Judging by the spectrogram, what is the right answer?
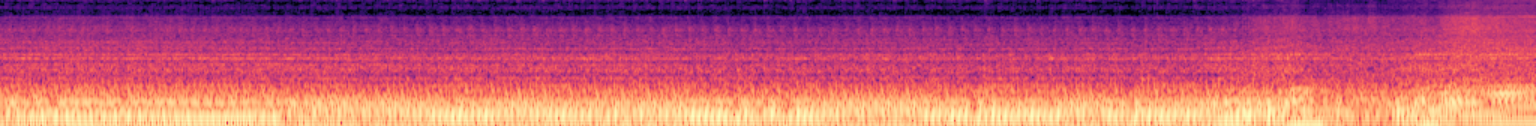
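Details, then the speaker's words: BSA twin engine freshly rebuilt, first start: steady even low idle thump with a slight dip near the end, no knocks or rattles; good oil return flow, oil-pressure light out, charging shown. Normal idle. "try to get that dialed in a little better and uh but yeah the engine sounds really nice"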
